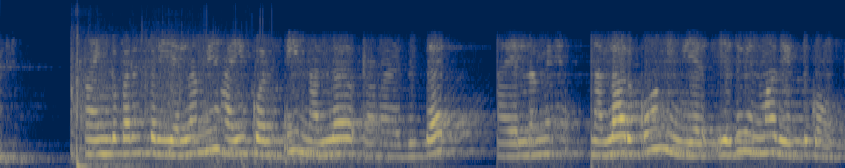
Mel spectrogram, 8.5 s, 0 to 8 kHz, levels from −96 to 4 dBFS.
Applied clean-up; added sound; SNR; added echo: none; Splash, splatter; 19 dB; reverberation time 1.1 s.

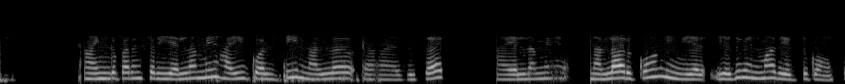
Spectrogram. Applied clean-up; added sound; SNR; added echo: none; none; none; none.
